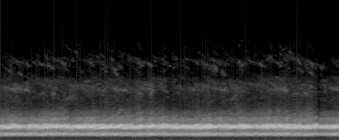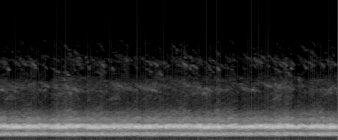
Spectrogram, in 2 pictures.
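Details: Frogs singing en masse at a horse-pasture pond, Zoom recorder; an even, continuous trilling roar of overlapping callers fills the whole stretch, with slight flickers in intensity and nothing else audible.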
